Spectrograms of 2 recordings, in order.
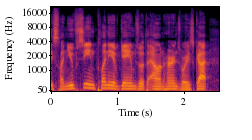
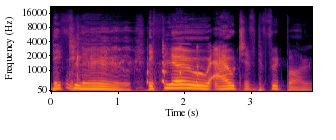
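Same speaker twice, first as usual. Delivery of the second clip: very slow monster voice, each sound stretched out. Repeating a remark about the points for another speaker, Frankenstein voice. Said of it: "that was like a Frankenstein".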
